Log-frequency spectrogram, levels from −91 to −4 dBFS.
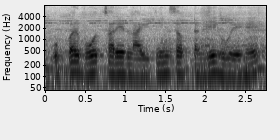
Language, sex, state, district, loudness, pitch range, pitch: Hindi, male, West Bengal, Alipurduar, -14 LUFS, 105-120 Hz, 115 Hz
